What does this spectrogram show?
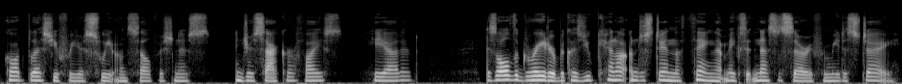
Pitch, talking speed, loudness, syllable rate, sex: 175 Hz, 200 wpm, -21 LUFS, 6.0 syllables/s, female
